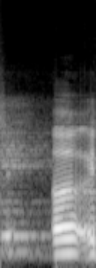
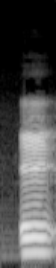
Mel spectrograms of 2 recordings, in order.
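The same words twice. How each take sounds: First: The vowel sounds thick and full. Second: The vowel sounds thin and light. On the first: "e itu tebal" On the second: "E itu tipis"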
